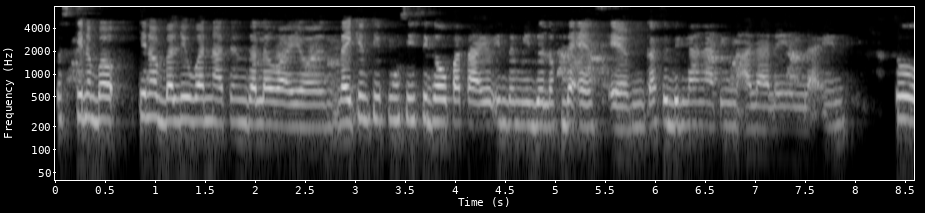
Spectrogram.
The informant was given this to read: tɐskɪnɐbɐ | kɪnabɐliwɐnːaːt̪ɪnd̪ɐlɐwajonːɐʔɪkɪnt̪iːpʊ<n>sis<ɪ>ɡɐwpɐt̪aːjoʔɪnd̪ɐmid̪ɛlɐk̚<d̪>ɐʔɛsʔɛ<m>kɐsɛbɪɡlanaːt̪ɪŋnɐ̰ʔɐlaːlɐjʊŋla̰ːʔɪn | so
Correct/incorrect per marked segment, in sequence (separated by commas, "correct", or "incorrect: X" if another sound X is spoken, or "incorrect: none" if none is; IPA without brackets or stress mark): incorrect: ŋ, correct, correct, correct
